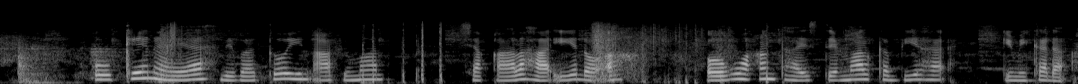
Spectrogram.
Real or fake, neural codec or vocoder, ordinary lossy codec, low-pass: real; none; none; none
